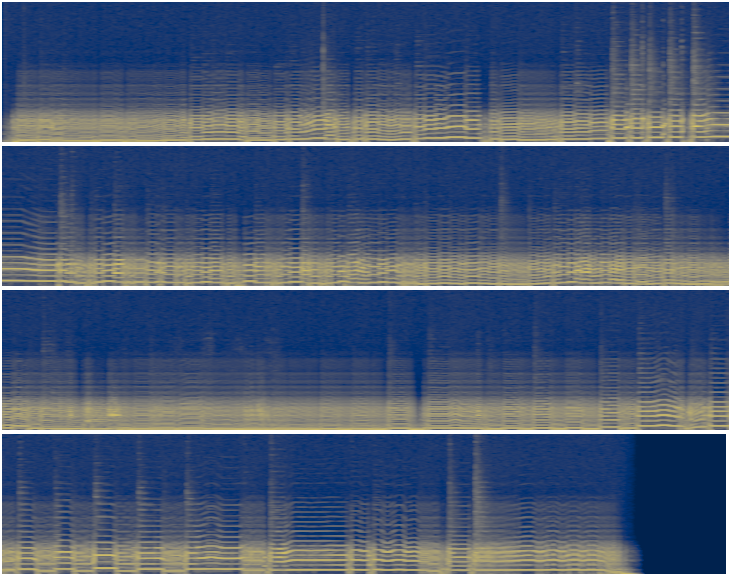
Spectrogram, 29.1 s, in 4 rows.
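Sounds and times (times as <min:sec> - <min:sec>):
lead electric guitar on neck pickup: 0:00.0 - 0:28.2.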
